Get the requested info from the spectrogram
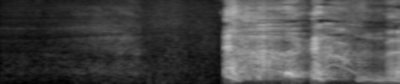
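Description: Near silence, then about a second in a man coughs to clear his throat after a sip from a glass.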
